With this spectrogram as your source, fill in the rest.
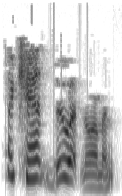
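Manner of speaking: high, tearful wail trailing off; crying. A narrator's reading. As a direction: weep out the refusal. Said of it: "She was crying over the intercom".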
